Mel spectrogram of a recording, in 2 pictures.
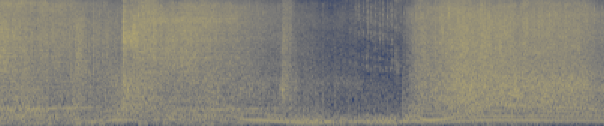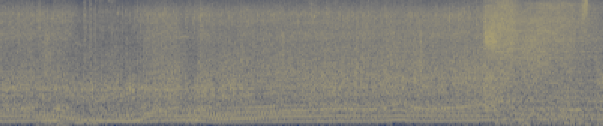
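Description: Tyres crunch over rough rocky ground.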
